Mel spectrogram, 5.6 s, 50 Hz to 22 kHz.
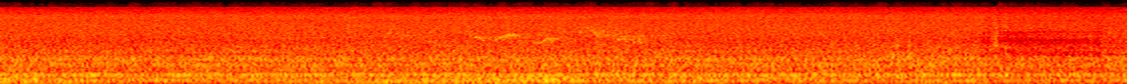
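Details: Honey bee swarm settling into an empty beehive set out with swarm lure, May 2019; a continuous broad murmur of countless wings drones steadily for several seconds, with a brief faint higher note near the end.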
